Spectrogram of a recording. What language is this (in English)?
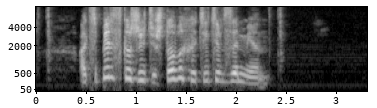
Russian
